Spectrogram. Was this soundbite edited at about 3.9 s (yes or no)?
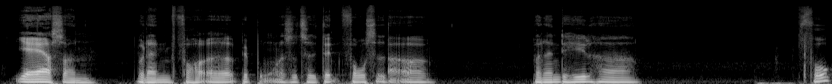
yes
